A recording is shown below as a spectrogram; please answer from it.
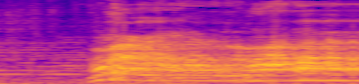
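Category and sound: vocal imitation, imitated dragon roar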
